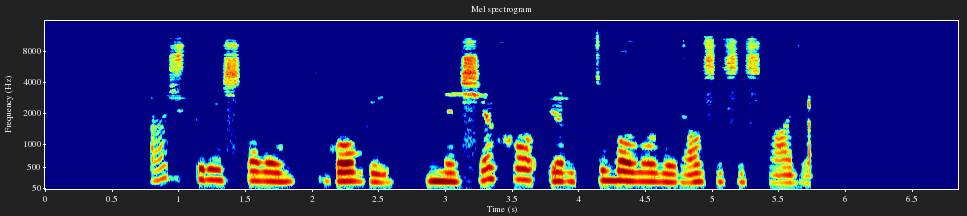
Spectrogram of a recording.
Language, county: Lithuanian, Šiauliai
